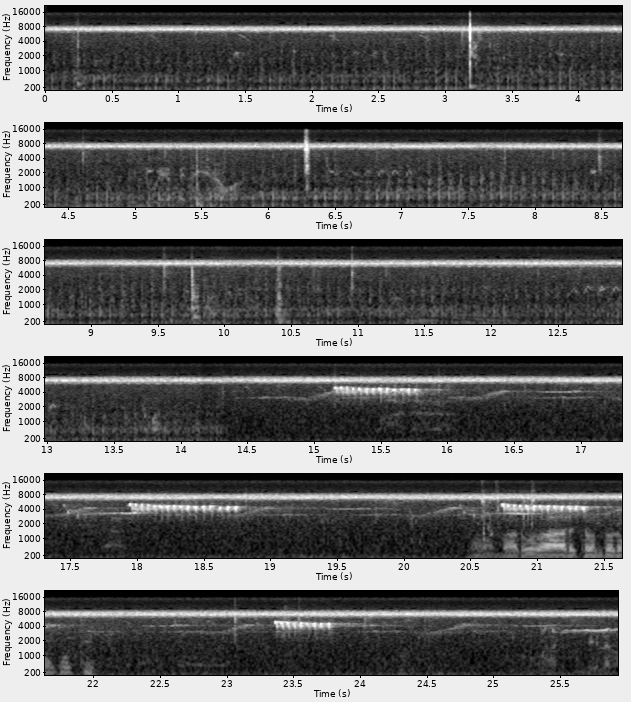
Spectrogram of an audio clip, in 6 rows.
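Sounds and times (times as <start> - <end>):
low motor hum: 0.0 - 14.3
insects calling: 0.0 - 25.9.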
